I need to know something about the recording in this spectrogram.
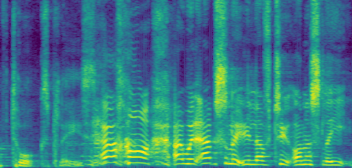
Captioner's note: laughing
